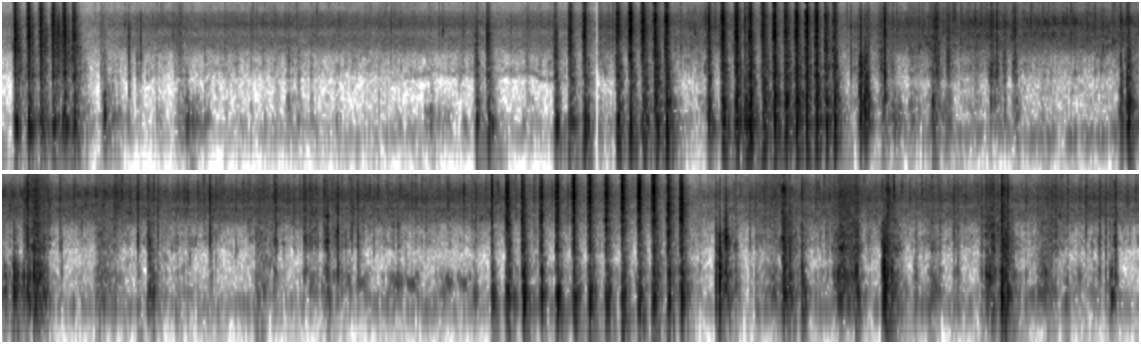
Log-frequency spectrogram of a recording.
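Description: Runs of rapid, sharp knocks, about ten a second for one to two seconds at a time, with scattered single knocks between them, typical of hand work on wood. A steady high hiss sits underneath.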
